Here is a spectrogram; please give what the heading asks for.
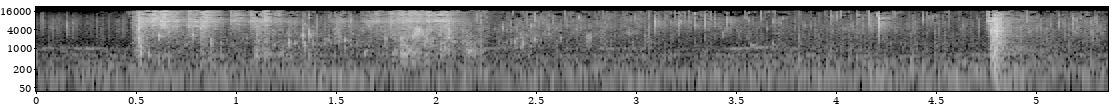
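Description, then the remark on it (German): Water drips and splashes irregularly from a papermaking sieve onto a freshly made paper sheet, with a few louder spattering bursts early on and one sharp, distinct drop near the end, with no voices. “Es tropft vom Sieb auf den frischen Bogen.”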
